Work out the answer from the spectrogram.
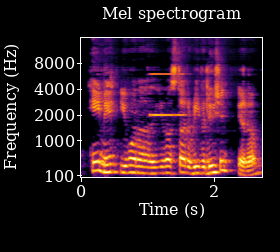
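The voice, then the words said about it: Put-on New Zealand accent, Taika Waititi. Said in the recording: “Australian English, New Zealand English ... Take the Waititi.”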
